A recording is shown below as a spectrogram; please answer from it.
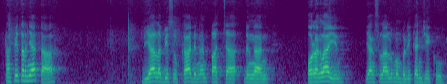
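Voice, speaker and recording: A man's voice: on the high side, steady tone, slow pace, pauses often. A young man training new retail staff in a classroom, asking the class questions and answering them himself. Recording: slightly dull lo-fi sound.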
